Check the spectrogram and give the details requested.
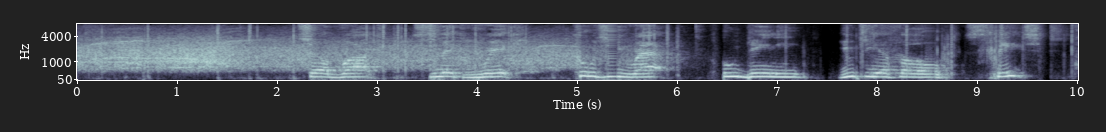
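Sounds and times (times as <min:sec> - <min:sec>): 
crowd applauding: 0:00.0 - 0:06.1
speech: 0:02.2 - 0:09.8.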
